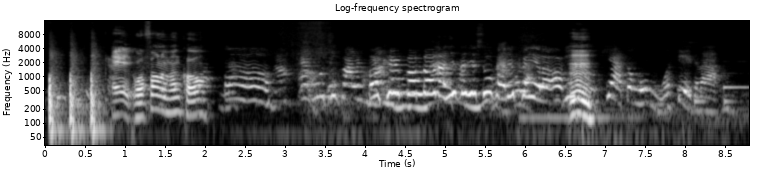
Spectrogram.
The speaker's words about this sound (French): Donc je me réveille le matin, soit par moi-même, soit parce que des volontaires passent avec des haut-parleurs et tambourines aux portes euh, pour aller soit faire des tests PCR, soit nous distribuer des tests antigènes.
